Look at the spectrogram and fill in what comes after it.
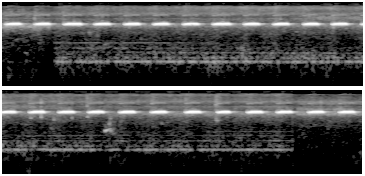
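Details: High, metallic cricket chirps repeat evenly about three and a half times per second on a moonlit forest night, accompanied by a faint sustained low hum for most of the stretch.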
